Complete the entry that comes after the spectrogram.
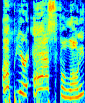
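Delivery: high, slow, yelled jab; mock shout. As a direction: fling it up high at Filoni. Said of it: "why didn't somebody go".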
